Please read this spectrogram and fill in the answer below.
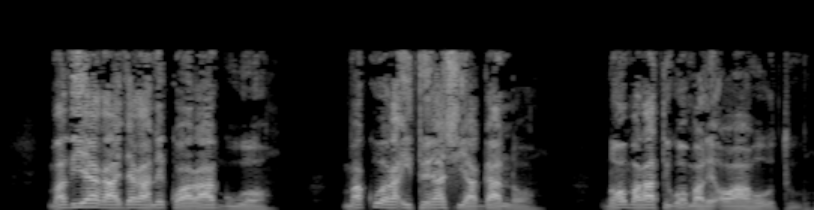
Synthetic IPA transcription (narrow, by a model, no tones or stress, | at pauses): maðiaɣad͡ʑaɣanekwaɣaɡuɔ | makuaɣaitejaɕiaɡanɔ | nɔmaɣatiɣɔmaɾeʔɔaɦotu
